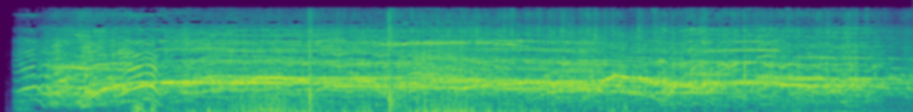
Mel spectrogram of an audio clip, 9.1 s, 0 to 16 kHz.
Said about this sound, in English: Screams of joy there ringing out across the world as India finally decriminalizes homosexuality. Just a month ago, on September 6th, the Supreme Court of India ruled that Section 377 of the Penal Code was unconstitutional.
